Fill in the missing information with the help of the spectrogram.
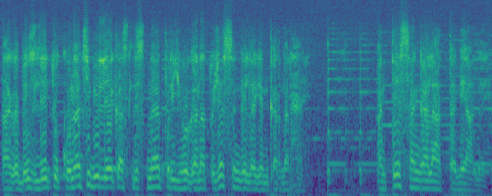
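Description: An actor playing a gentle earnest young lover. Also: male voice, medium pitch, brisk, faint music behind, lightly acted. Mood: tender. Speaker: film character. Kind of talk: 1980s film acting.

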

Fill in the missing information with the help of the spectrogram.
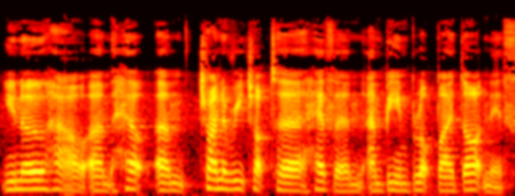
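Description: Earnest British commentator, mid-pitched. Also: steady tone, a little slow, low-quality recording. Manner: earnest, insistent, frequent ums and repeated words. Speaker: video commentator. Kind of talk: conspiracy commentary over a music video.

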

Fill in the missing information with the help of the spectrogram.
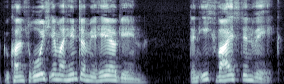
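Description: A man voicing a calm, capable young male bear in a read-aloud children's story, with a gentle, reassuring manner. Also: on the high side, normal speed, breathy edge, exaggerated voice.

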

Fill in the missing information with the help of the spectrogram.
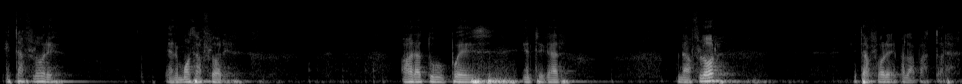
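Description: A man preaching a sermon in a church, telling stories with emotion and swinging from soft to loud. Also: lowish voice, fairly even intonation, slow pace, pauses often, slightly rough. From Chile.

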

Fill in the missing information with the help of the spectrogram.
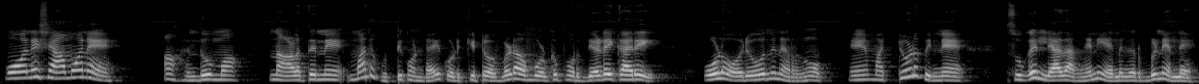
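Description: A woman voicing a gentle, fussing older mother in a storytelling piece. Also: medium pitch, lively intonation, normal speed, close to an everyday voice. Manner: tender, coaxing, fussing. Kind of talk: storytelling with acted voices.

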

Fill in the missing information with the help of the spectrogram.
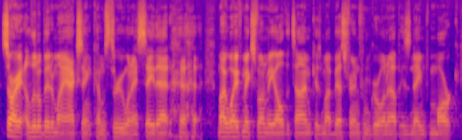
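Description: A man's voice: fairly low pitch, little pitch movement, fast. A man presenting a workshop to a live audience, chatty and informal, often checking in with the room and laughing.

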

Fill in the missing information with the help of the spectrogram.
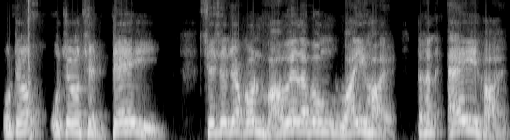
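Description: A man with a Bangladeshi accent teaching an English listening class, drilling words by saying them slowly again and again. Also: high-pitched, sing-song, a bit bright. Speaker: IELTS teacher. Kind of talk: classroom lesson.

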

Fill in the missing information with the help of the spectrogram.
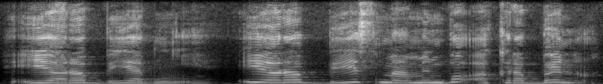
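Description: A woman's voice: sits high, expressive, a little fast. A woman playing a fretful mother. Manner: fretful, complaining. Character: anxious Upper Egyptian mother, middle-aged.

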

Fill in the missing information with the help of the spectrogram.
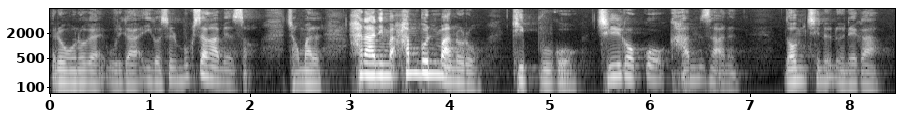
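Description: A male pastor preaching at an early morning church service, asking the congregation rhetorical questions and dropping from loud emphasis to a soft whisper at the ends of phrases. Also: medium pitch, expressive, moderate pace, gravelly, slightly rough. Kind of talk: sermon.

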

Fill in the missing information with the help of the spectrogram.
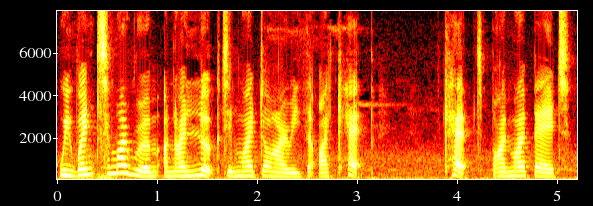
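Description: A woman reading a children's story aloud in a gentle, expressive way. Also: medium pitch, unhurried, a little hiss or hum, poor audio.

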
